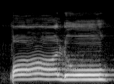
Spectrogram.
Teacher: Pada saat dibaca wakaf kita panjangkan 2 harokat dulu. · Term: mat jaiz munfasil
